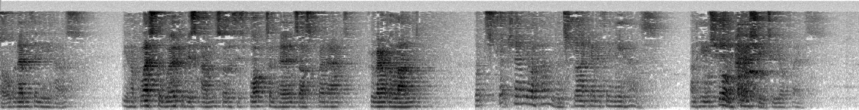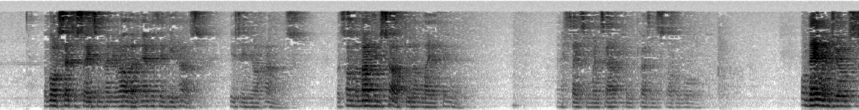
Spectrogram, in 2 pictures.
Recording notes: Apologies for poor quality of recording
